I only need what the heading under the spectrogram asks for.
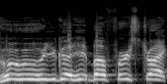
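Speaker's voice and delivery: loud, high, play-acted words spilling out mid-laughter. Retelling a paintball game, quoting Dylan: imitating someone laughing while talking. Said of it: "Dylan was laughing".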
